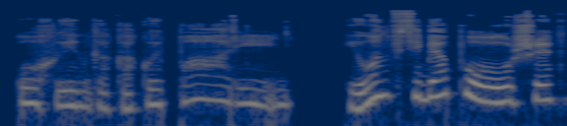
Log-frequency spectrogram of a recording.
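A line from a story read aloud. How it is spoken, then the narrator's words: Whispered. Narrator (Russian): шептала Таня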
